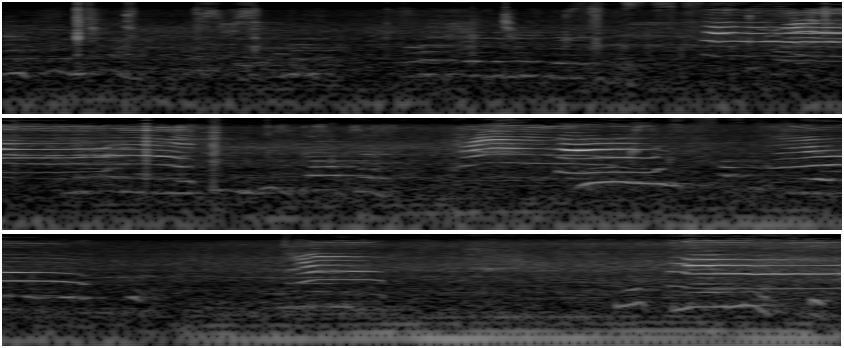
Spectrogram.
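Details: Two hungry stray cats living on the street meow loudly, asking for food: a busy run of harmonic, arching meows, some rising and some falling, overlapping from a few seconds in, over low traffic rumble and faint speech.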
